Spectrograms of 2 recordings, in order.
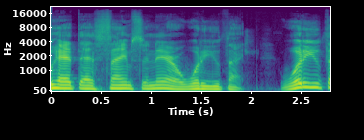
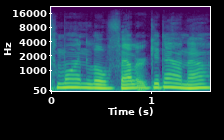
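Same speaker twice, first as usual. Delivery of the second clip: put-on voice, higher and quieter; 4 semitones higher, 5 dB quieter than usual.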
